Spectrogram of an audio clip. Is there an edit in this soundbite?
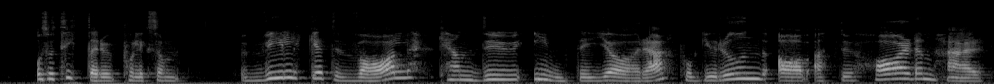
yes; 2 cuts; at 4.3 s, 6.8 s

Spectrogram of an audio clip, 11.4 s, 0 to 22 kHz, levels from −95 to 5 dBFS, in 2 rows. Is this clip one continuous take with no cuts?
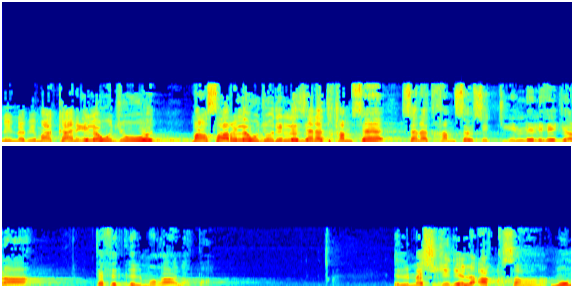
yes; 0 cuts

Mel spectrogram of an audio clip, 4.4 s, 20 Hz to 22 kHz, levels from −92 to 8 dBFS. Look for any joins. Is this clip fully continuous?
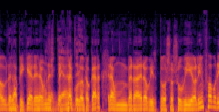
no; 2 cuts; at 1.7 s, 2.2 s

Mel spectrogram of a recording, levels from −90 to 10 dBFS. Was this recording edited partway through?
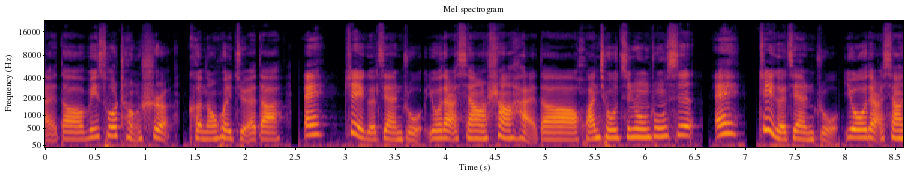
no; 0 cuts

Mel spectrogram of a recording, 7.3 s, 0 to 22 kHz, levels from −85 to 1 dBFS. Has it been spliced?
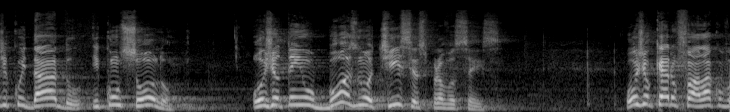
no; 0 cuts

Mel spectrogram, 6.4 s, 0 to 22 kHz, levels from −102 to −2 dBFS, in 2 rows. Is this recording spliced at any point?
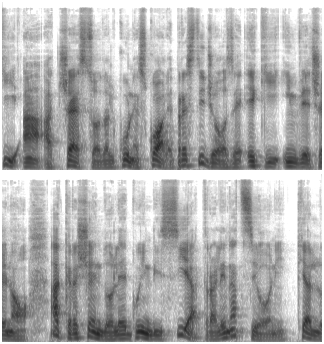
yes; 1 cut; at 4.5 s

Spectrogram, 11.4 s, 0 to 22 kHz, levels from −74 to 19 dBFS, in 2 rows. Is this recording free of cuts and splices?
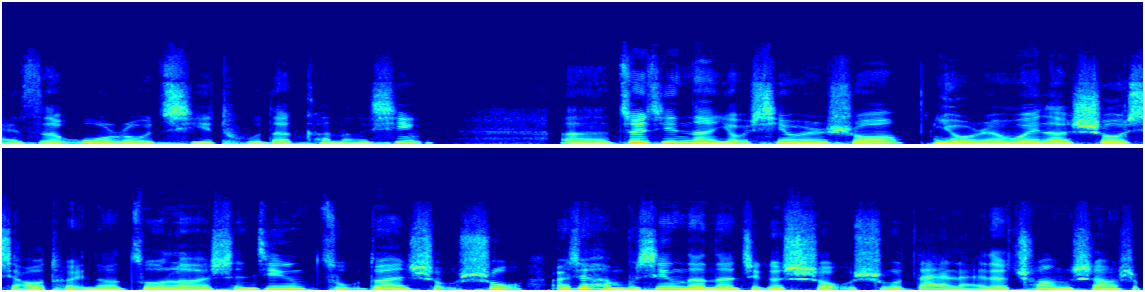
no; 2 cuts; at 4.6 s, 8.4 s

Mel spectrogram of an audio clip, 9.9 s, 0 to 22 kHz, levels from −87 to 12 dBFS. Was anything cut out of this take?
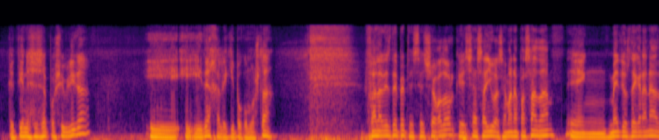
yes; 1 cut; at 6.1 s

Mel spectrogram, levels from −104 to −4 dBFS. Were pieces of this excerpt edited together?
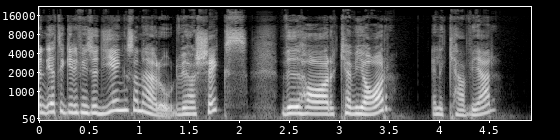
no; 0 cuts

